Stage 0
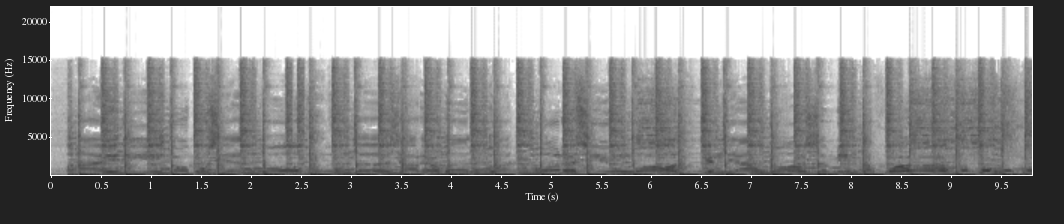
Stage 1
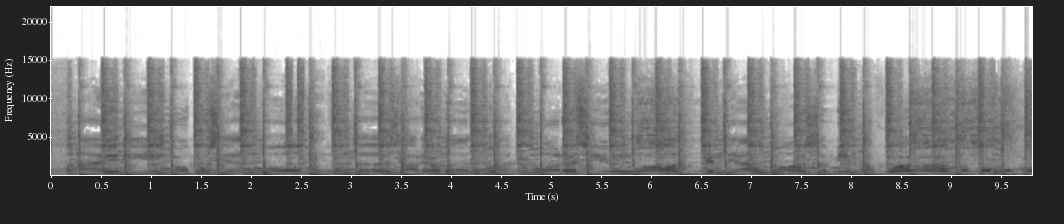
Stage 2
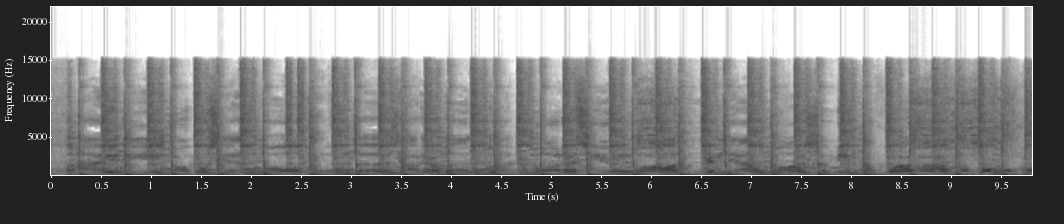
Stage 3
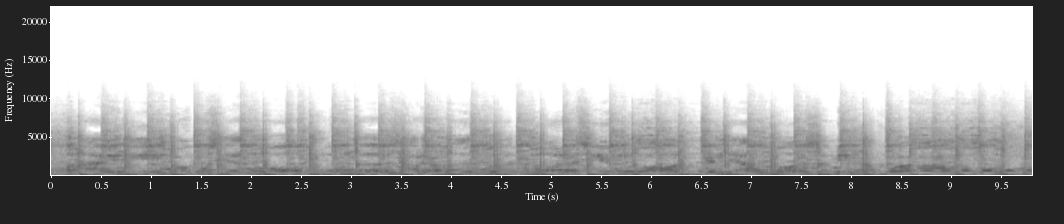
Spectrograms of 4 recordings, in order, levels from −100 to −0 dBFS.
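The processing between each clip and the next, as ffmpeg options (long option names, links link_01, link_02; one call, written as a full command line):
ffmpeg -i in.wav -af "acompressor=mode=upward:threshold=-24dB:ratio=2.5,highpass=frequency=330:poles=1" out.wav
ffmpeg -i in.wav -filter_complex "[0:a]asplit=2[link_01][link_02];[link_02]adelay=36,volume=-11.5dB[link_03];[link_01][link_03]amix=inputs=2:normalize=0,volume=2dB" out.wav
ffmpeg -i in.wav -af "flanger=delay=19:depth=7.8:speed=0.34,acompressor=threshold=-30dB:ratio=6,lowpass=frequency=4500:width=0.5412,lowpass=frequency=4500:width=1.3066,volume=-5dB" out.wav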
